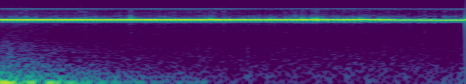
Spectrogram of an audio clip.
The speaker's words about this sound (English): Let's turn our attention to the cool sounds that some insects can make.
